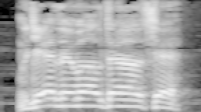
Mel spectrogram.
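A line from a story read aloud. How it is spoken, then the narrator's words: Father's bark. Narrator (Russian): рявкнул отец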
